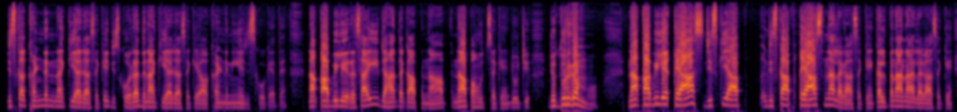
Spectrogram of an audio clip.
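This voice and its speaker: A man's voice: on the high side, no echo, studio quality. A man teaching an online Urdu vocabulary lesson for exam candidates, going word by word, repeating terms and checking in with "okay". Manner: explains word by word, repeats terms, mixes Hindi, Urdu and English; frequent fillers and "theek hai" check-ins.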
